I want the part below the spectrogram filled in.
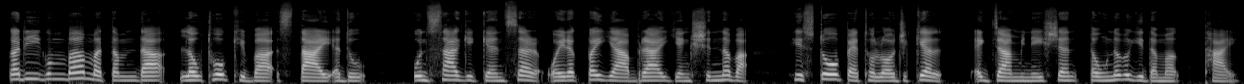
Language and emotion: Manipuri, neutral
